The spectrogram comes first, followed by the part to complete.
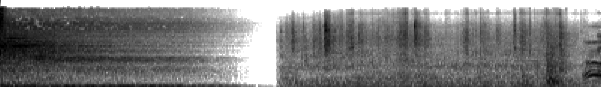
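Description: Logo sting sound effect: a deep boom with a hiss that fades away over about three seconds and stops. After a brief silence come handling sounds from a race car being pulled out of an enclosed trailer, scattered clicks and knocks over a steady background.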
